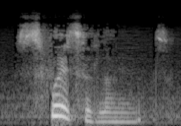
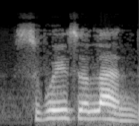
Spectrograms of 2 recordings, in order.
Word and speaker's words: Switzerland: the Japan and this one Switzerland Switzerland not Switzerland oh look at this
